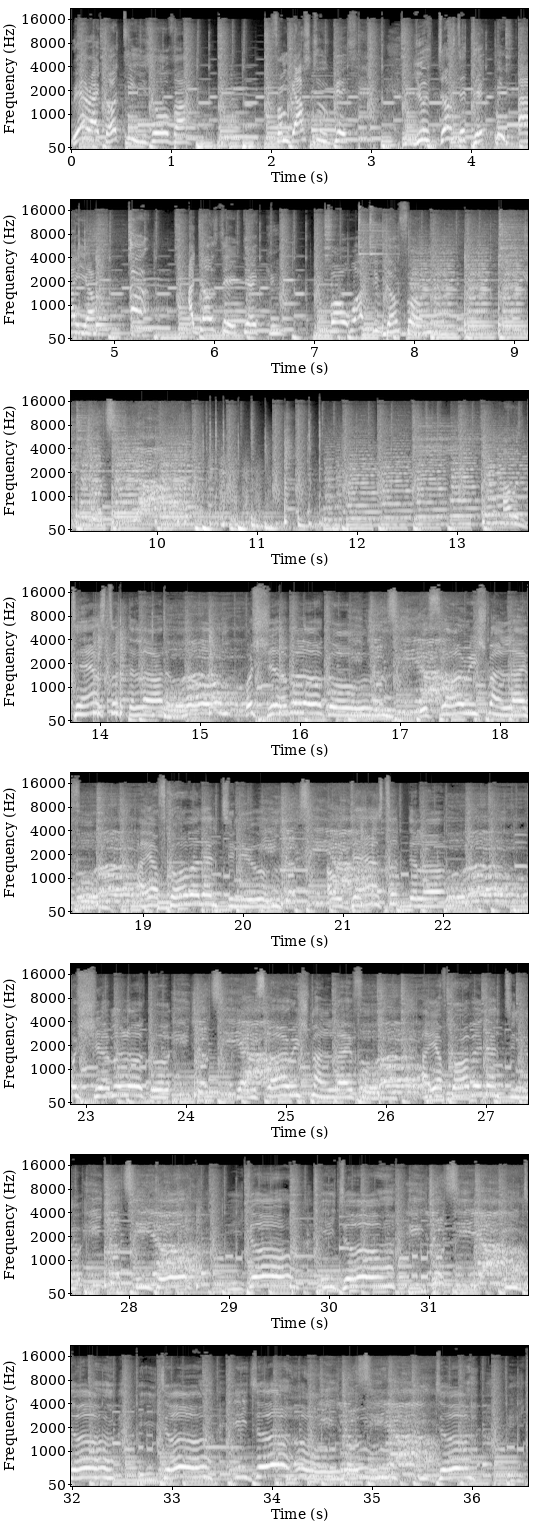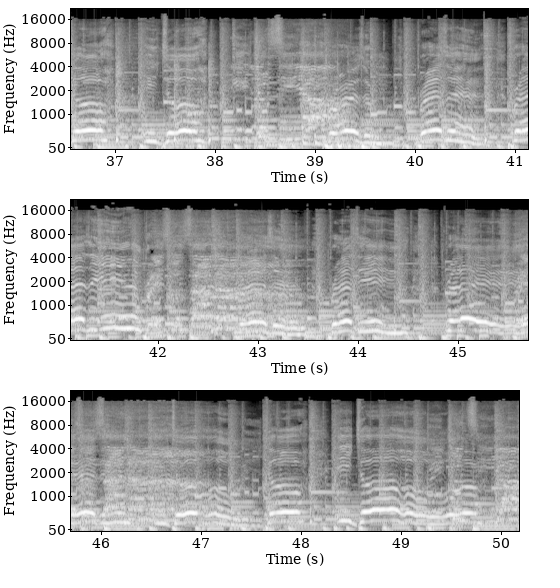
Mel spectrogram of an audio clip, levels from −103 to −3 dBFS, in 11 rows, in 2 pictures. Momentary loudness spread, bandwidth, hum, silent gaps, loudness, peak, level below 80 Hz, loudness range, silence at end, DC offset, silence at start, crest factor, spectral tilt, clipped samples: 5 LU; 19.5 kHz; none; none; -10 LUFS; 0 dBFS; -22 dBFS; 2 LU; 0 s; under 0.1%; 0 s; 10 dB; -5.5 dB/octave; under 0.1%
